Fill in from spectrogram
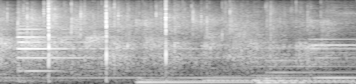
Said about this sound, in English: Come on, let's give the Lord a hand clap of praise today.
